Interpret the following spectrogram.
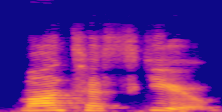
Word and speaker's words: Montesquieu: so his name okay his name has three syllables right Montesquieu so the way that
